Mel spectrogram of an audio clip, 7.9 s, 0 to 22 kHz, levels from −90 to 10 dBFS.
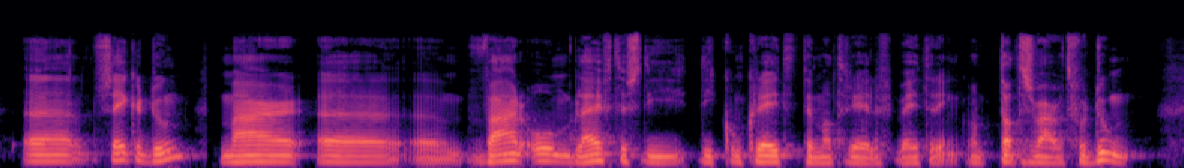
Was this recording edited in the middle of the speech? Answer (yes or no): yes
